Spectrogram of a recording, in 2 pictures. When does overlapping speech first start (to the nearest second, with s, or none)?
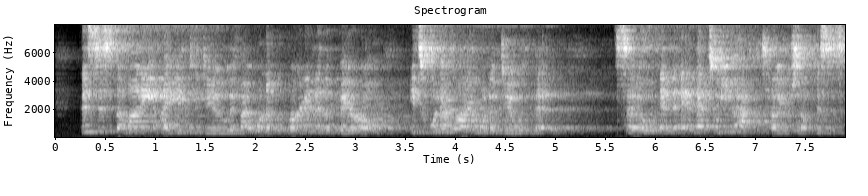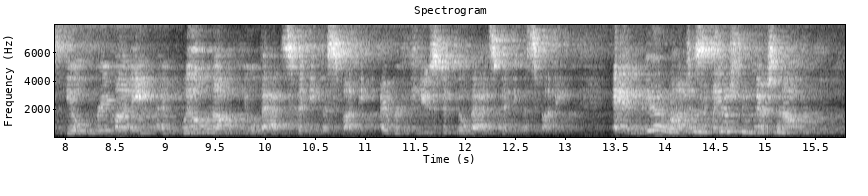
14 s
